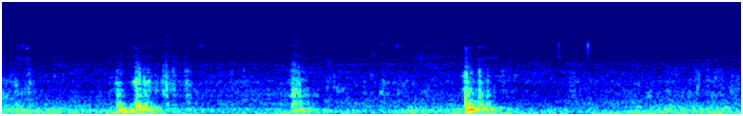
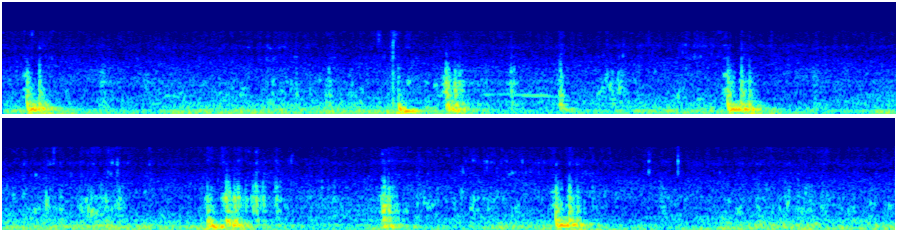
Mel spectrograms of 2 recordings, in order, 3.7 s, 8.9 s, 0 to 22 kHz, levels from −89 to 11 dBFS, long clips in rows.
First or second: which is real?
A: second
